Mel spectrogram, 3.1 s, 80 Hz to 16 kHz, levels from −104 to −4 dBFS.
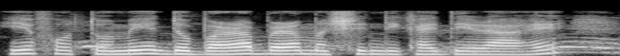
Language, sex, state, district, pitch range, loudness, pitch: Hindi, female, Arunachal Pradesh, Longding, 205-230 Hz, -15 LUFS, 215 Hz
